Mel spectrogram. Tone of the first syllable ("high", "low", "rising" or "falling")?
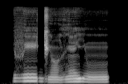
high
